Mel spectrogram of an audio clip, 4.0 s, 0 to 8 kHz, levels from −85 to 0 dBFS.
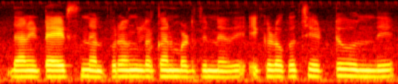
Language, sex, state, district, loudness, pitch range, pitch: Telugu, female, Telangana, Mahabubabad, -15 LUFS, 175-185 Hz, 180 Hz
